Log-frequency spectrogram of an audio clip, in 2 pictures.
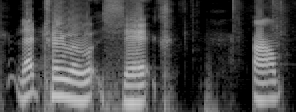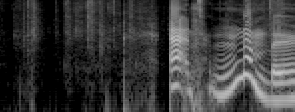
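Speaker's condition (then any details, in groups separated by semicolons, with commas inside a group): Cerebral palsy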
